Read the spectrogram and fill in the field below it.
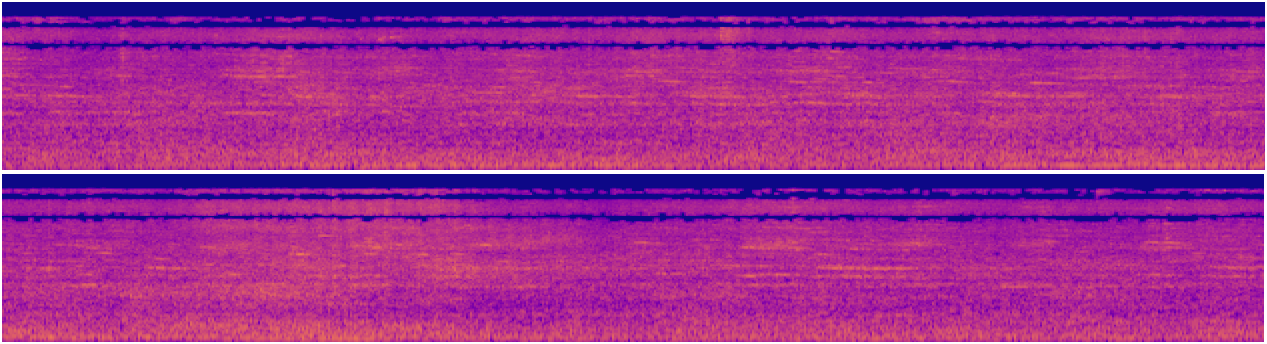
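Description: A railroad crossing bell rings steadily.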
